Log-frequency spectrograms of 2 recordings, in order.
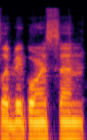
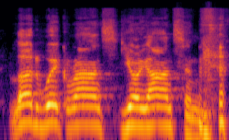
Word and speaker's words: Ludwig Göransson: My name is Ludwig Göransson. So that's how it's pronounced. Ludwig Göransson.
